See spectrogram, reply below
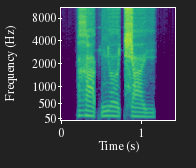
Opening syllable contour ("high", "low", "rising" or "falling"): low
